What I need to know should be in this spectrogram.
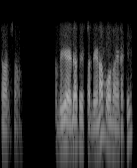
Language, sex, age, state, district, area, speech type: Sindhi, male, 30-45, Madhya Pradesh, Katni, urban, conversation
